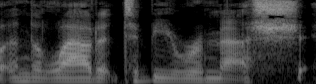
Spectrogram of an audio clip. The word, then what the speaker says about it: Ramesh: Well, my parents named me Ramesh. Uh-huh. That is the classical pronunciation of those letters.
